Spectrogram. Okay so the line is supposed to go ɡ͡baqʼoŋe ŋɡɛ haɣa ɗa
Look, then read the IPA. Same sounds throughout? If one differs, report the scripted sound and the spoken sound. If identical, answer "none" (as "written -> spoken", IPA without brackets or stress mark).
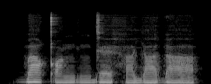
ɣ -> j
